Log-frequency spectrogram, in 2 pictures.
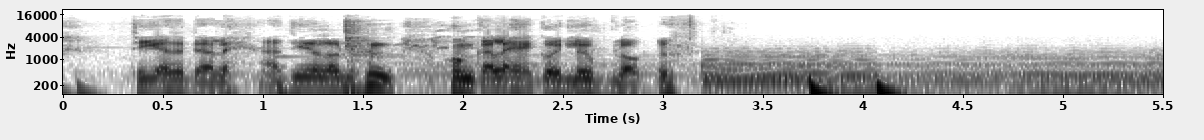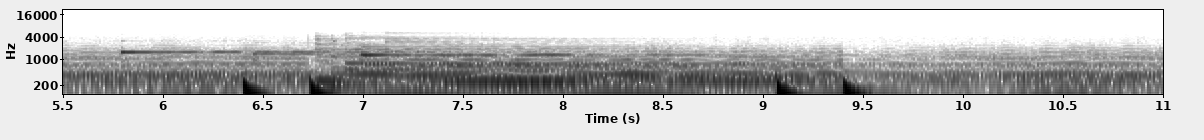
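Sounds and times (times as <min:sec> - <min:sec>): sustained synth chords: 0:01.0 - 0:11.0.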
